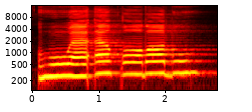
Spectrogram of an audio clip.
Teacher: Huruf ra dibunyikan secara tafkhim, sebab ra berbaris di atas yaitu baris fathah. Maka cara bacanya ditebalkan.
